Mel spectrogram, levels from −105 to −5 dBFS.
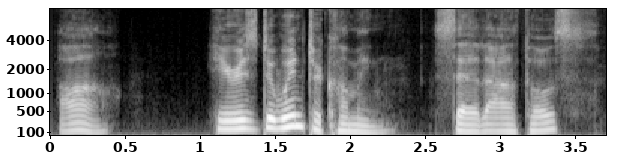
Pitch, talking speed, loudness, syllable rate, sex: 130 Hz, 130 wpm, -18 LUFS, 4.5 syllables/s, male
